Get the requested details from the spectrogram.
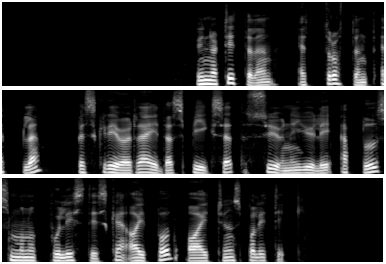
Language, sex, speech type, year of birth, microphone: Norwegian, male, read, 1984, Shure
